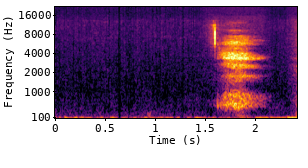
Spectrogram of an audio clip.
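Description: Near silence: room tone, with a faint intake of breath near the end.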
